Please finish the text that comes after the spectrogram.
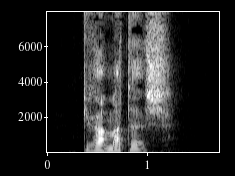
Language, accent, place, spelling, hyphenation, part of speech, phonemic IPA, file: German, Germany, Berlin, grammatisch, gram‧ma‧tisch, adjective, /ɡʁaˈmatɪʃ/, De-grammatisch.ogg
- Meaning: grammatical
